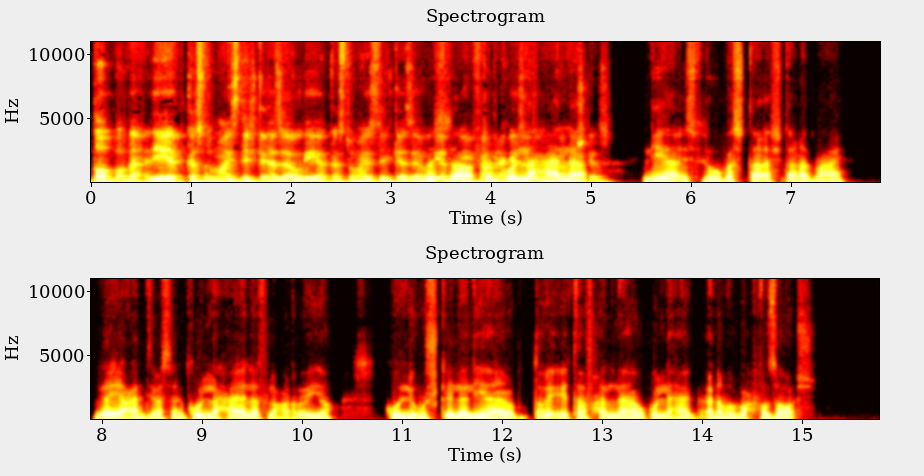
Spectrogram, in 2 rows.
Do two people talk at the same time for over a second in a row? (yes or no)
yes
